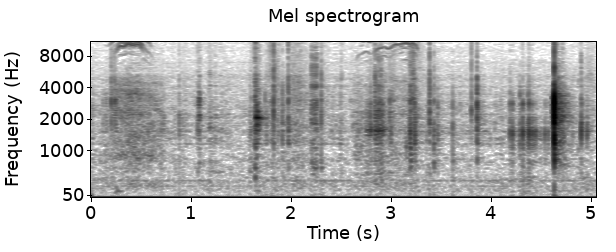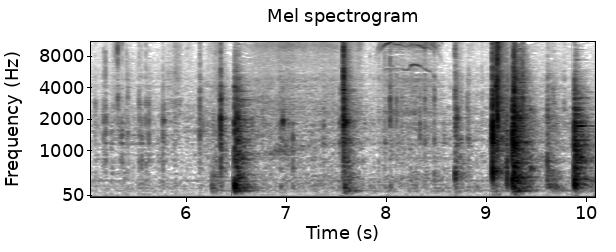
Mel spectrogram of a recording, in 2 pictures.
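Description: A rubber case squeaks and clicks as hands pull it off a plastic device.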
